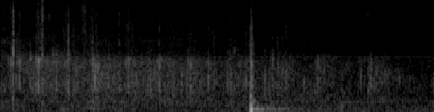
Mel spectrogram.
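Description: Soft, thin applause from an audience at a professional institute gathering, a faint scattering of claps with one sharp nearby clap or knock standing out midway.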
